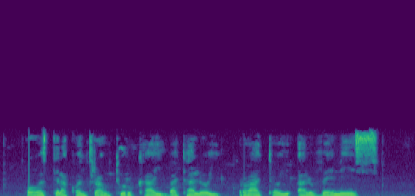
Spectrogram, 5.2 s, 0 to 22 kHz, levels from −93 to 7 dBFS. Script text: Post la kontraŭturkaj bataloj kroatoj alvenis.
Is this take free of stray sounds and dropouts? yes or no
yes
